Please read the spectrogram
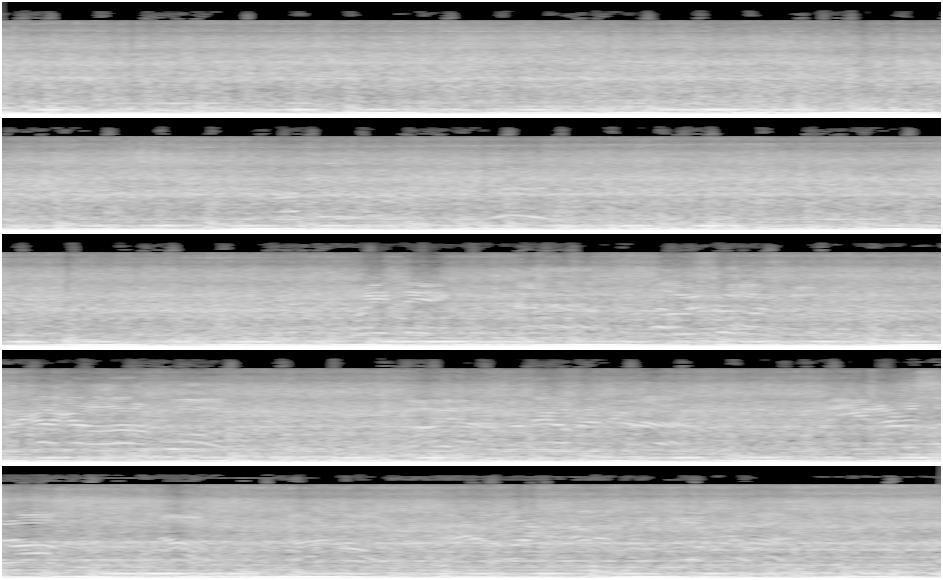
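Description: Steady, loud drone of a small propeller plane's engine heard from inside the cabin, with rushing air noise over it. Voices shout over the drone partway through.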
